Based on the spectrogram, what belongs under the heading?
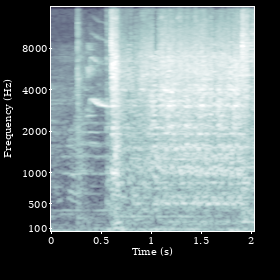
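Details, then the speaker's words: Newly installed Holley 4150 carburetor, brief two-second crank-over test: sharp pop as it catches, then a rough burst of running; backfire ("reverse fire") spitting back through the carb on start. "Alright, shut it off. That was reverse fire right there."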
